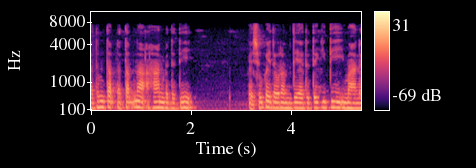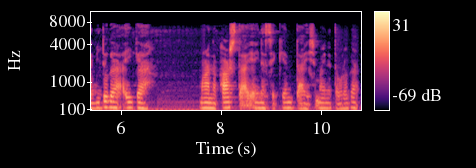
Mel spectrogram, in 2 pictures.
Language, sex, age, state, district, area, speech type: Manipuri, female, 60+, Manipur, Tengnoupal, rural, spontaneous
